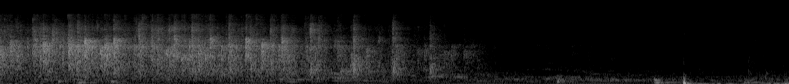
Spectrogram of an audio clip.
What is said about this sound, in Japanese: どんな違学期間だったか、短く証しをお願いしているので、拍手でお迎えしましょう。お願いします。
